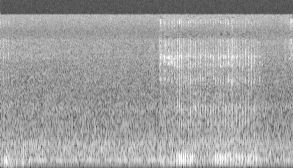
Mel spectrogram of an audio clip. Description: My dog sleeping, snoring and dreaming in my bed..... Has R.E.M (rapid eye movement)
